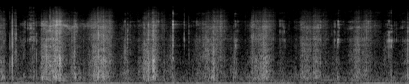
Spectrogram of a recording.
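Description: Close-miked chewing of crunchy potato chips, a quick run of crisp crunches, about two to three a second.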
